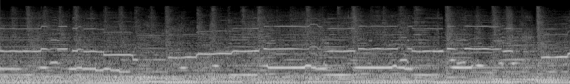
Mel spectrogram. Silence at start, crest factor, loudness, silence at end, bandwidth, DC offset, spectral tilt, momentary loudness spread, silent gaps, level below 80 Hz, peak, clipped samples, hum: 0 s; 10 dB; -17 LUFS; 0 s; 16.5 kHz; under 0.1%; -5.5 dB/octave; 2 LU; none; -26 dBFS; -6 dBFS; under 0.1%; none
